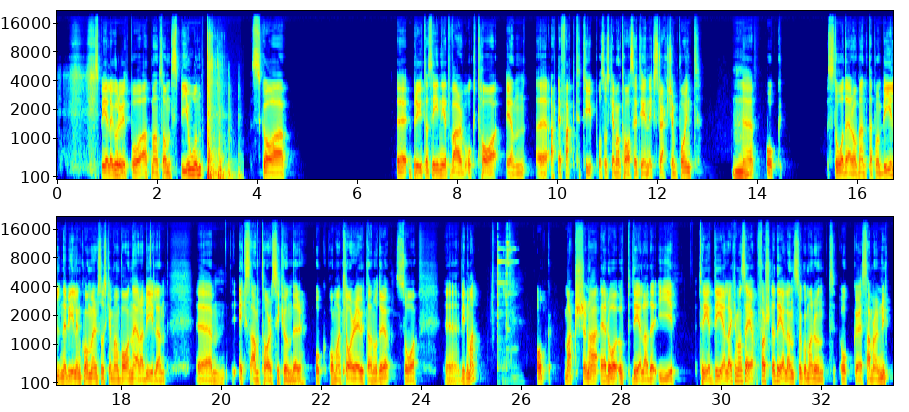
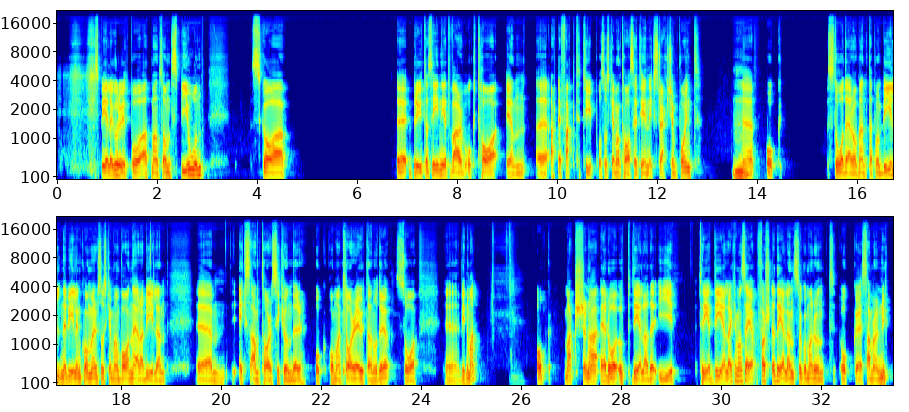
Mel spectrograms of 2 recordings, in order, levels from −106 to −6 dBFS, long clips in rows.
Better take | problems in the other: second | door banging; loud; at 3 s; peak 3 dB above the speech // clattering dishes; noticeable; at 26 s; peak 8 dB below the speech

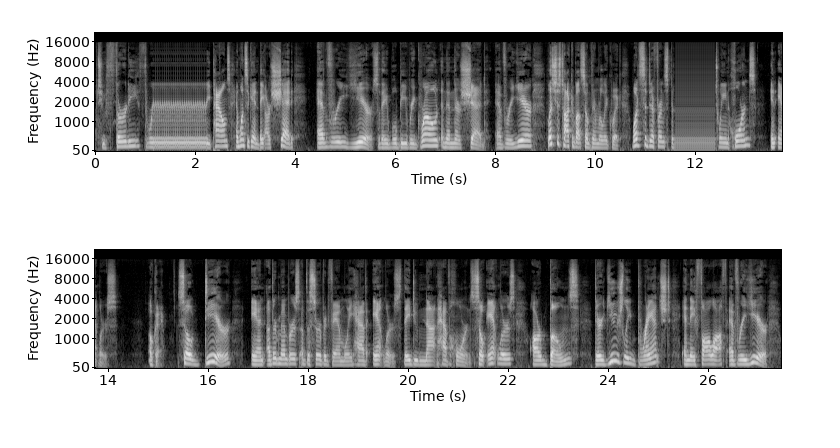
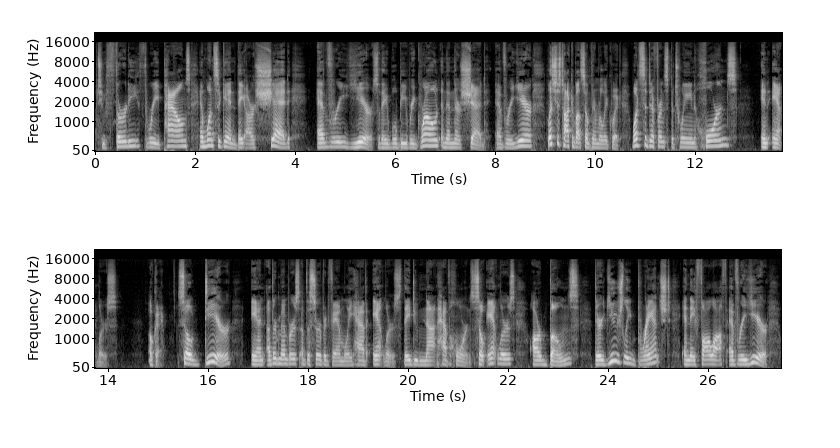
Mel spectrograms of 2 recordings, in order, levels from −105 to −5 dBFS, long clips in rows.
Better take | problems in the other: second | audio freezing; at 1 s for 1 s and at 12 s for 1 s

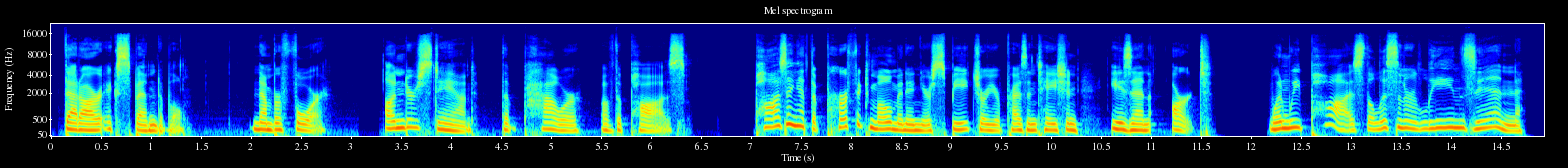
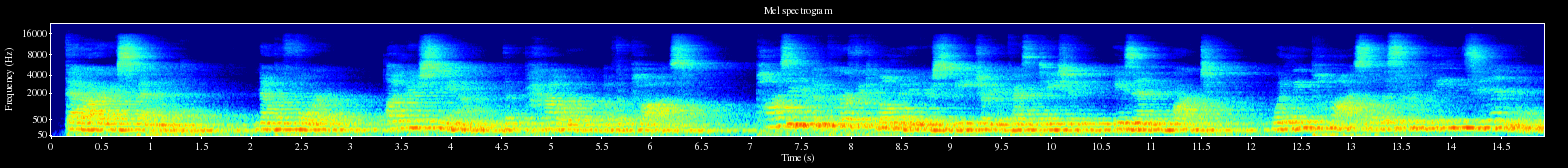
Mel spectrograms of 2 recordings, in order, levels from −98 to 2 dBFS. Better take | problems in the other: first | off-mic speech; far // room echo; strong; dies away in 2.9 s

